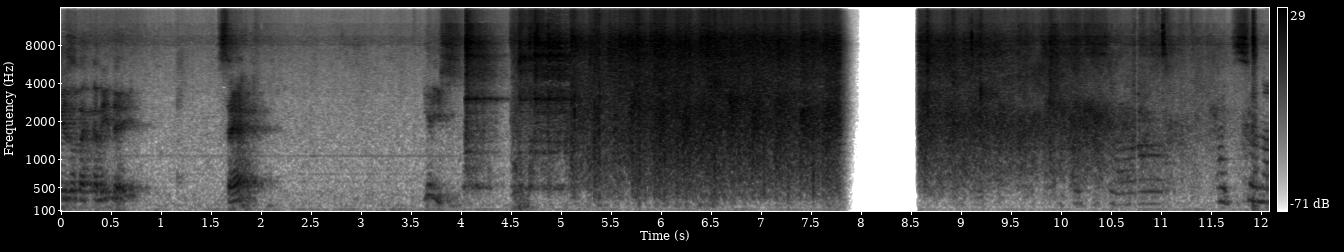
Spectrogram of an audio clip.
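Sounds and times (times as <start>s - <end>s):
audience applauding: 5.1s - 8.0s, 8.6s - 11.6s.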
